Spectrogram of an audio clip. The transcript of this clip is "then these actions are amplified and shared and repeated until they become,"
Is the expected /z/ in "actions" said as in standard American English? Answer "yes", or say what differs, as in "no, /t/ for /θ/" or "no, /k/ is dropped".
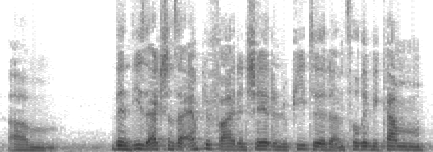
yes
